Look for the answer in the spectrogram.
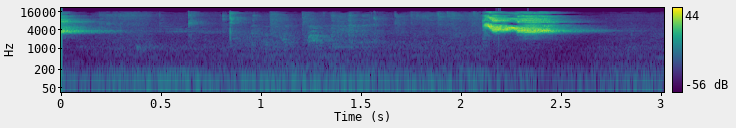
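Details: At a breeding centre on an ordinary day, faint rasping parrot calls lead into one loud, harsh, sustained screech about half a second long, fading afterwards.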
